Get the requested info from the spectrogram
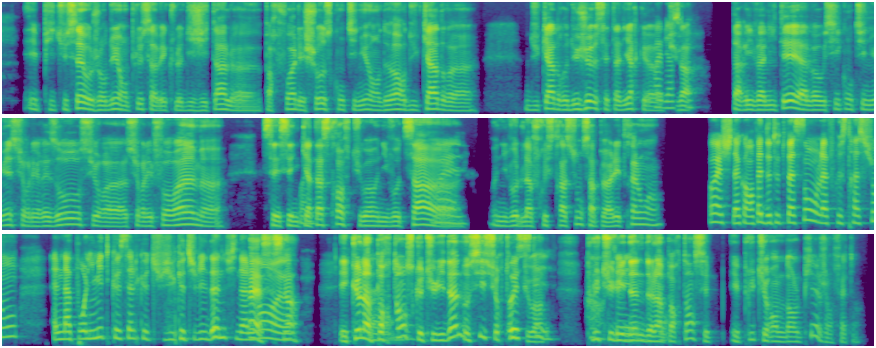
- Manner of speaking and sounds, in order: laughing while speaking: "lui"; gasp
- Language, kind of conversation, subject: French, unstructured, Comment gères-tu la frustration quand tu as l’impression de ne plus progresser ?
